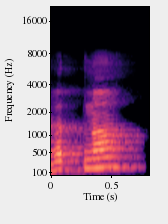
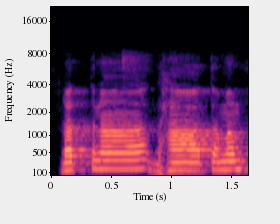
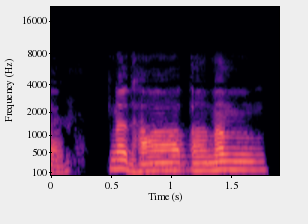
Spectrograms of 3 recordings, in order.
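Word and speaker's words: रत्नधातमम्: इसमें संस्कृत वाले भी बहुत ज्यादा, या तो रत्ना कर देंगे, या रत्ना, रत्ना धातमम, आ को बड़ा कर देंगे, रत्न धा, न के तुरंत बाद धा बोलना पड़ेगा, रत्न धातमम, रत्न धातमम, रत्न धातमम।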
